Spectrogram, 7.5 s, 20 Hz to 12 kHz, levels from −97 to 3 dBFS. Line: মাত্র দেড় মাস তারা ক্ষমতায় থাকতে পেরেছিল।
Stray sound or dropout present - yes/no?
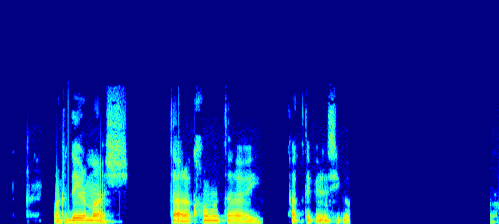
no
